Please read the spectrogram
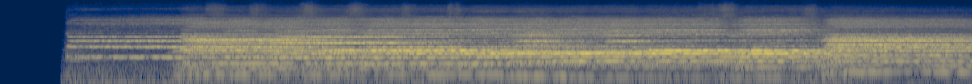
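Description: A choir singing sacred music in slow, sustained chords. It comes in about a second in and grows fuller a couple of seconds later.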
